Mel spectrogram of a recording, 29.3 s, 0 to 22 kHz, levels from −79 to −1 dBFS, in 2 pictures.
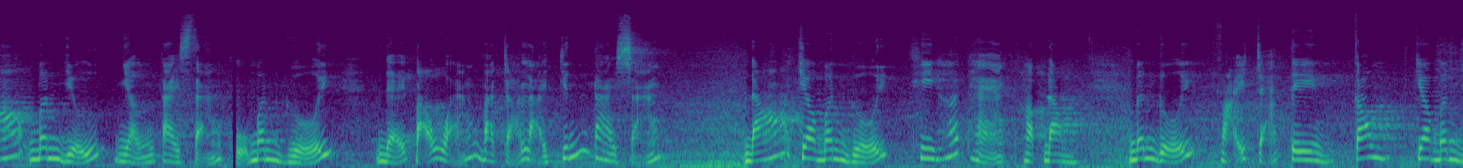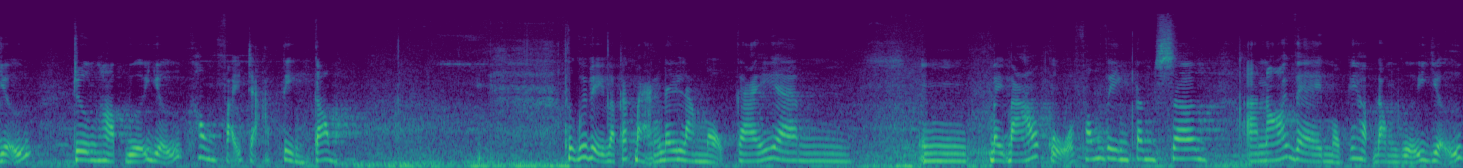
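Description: A gap at a join of encoded pieces opens from 2.33 to 2.37 s, a silence of about 40 ms cut into otherwise continuous sound. Two separately encoded segments were butted together without trimming, so the encoder's start-up delay and the padding of the last frame both survive as dead air. The dropout's edges are blurred by the codec, and the sound then resumes exactly where it left off.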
